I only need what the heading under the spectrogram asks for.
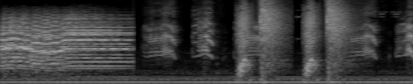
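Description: A loud, harmonic honking squawk for about a second, then several sharp whooshing cracks in quick pairs from the "whip of truth", which a monkey is using to beat someone at the Palace of Justice, with no talking.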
